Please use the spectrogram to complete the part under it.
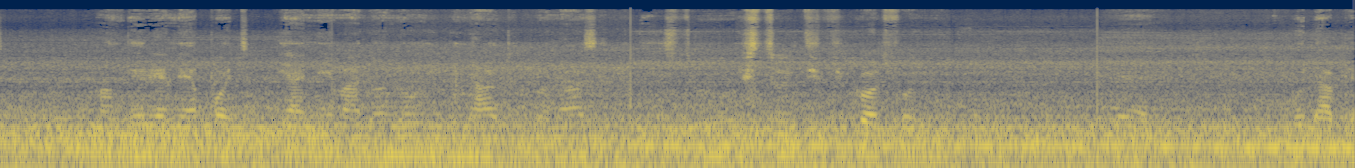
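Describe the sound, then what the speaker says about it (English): A passenger airliner taxis out toward the departure runway on a flight from Amsterdam Schiphol to Budapest, its engines a loud, steady rumble and whine throughout, heard from inside the cabin. "At this moment, we are taxiing out to our departure runway."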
